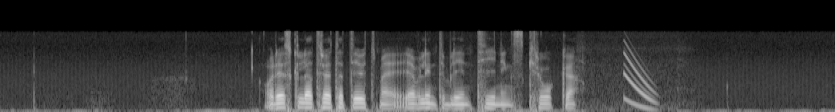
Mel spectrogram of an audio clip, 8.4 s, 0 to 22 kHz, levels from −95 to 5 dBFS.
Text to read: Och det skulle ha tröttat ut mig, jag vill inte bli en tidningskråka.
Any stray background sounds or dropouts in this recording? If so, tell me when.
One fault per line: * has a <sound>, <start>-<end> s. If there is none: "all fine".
* has a chirp, 6.2-6.6 s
